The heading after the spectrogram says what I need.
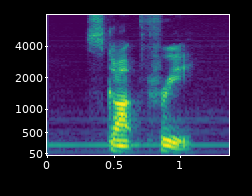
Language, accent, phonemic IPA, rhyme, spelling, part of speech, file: English, US, /ˌskɑtˈfɹi/, -iː, scot-free, adverb / adjective, En-us-scot-free.ogg
- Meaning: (adverb) Without consequences or penalties, free without payment; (adjective) Free of scot, free of tax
